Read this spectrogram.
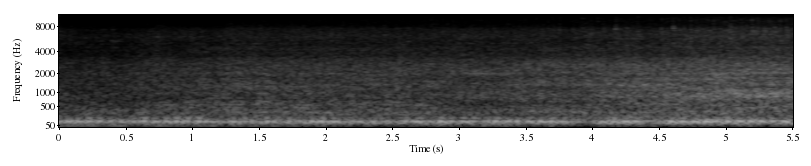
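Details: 1988 Opel Kadett 1300cc. A steady, even low hum at idle with no knocks or misses.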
